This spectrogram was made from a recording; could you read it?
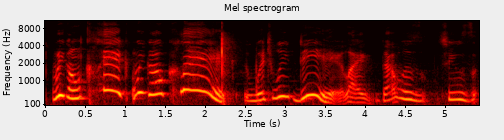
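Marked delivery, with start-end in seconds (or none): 0.1-2.4 excited sing-song. Retold or imitated. Excited retold greeting, sing-song.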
